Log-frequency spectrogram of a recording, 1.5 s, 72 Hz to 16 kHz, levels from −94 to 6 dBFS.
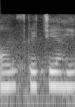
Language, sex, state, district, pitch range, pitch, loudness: Marathi, female, Maharashtra, Chandrapur, 205-215 Hz, 210 Hz, -13 LUFS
